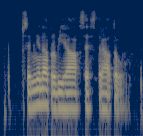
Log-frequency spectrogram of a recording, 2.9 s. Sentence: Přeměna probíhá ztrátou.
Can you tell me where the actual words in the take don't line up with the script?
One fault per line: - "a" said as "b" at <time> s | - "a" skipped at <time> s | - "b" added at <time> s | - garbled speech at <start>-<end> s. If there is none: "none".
- "se" added at 1.6 s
